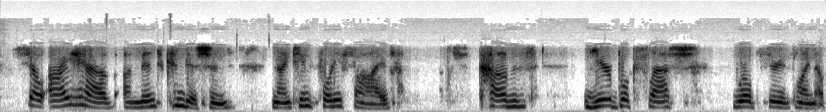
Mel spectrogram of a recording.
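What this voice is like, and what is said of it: Slightly out of breath. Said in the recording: “out of breath. I'm walking my dog right now, so I'm a little out of breath.”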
